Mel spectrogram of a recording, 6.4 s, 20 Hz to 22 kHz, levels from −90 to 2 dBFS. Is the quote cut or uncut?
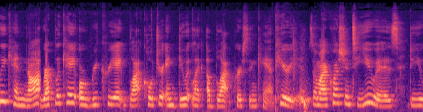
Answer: cut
